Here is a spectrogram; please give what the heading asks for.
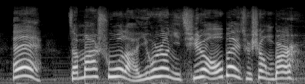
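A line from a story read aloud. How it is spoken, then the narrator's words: Shouting. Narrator (Chinese): 我老公……朝我喊说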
